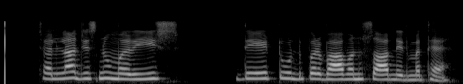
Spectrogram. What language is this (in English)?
Punjabi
